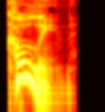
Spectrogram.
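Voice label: "choline", British English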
